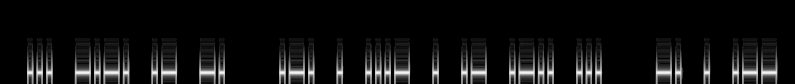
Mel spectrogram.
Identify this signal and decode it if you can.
Morse code, heard as a keyed tone, about 25 wpm, spaced as for 20 wpm, 550 Hz. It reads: SCAN REVEALS NEW
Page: news headlines in morse code at 20 wpm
